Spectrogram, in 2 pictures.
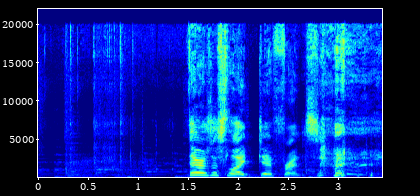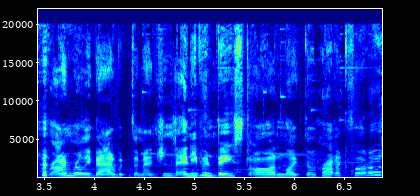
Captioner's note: laughs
